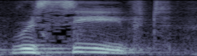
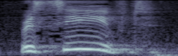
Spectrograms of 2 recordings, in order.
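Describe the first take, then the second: First: Said in the usual way. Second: "Received." mocked in disbelief, much higher pitch; incredulous repeat. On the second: Real, not acted. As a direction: echo "Received." with scornful disbelief, pitched high. Scornful echo of the reply.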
